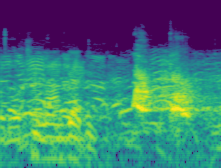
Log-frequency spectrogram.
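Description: Spectators' voices at the touchline, with one louder, sharp call from about one and a half seconds in.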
